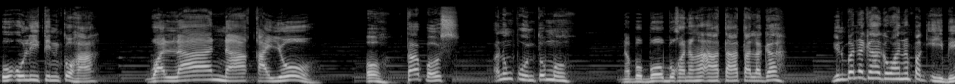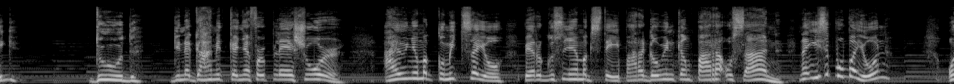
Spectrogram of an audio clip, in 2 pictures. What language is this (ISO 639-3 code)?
fil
